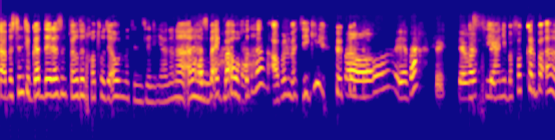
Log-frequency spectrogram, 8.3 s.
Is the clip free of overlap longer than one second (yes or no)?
no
